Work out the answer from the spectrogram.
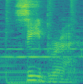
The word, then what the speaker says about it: zebra: Cebra se escribe igual en inglés y la pronunciación es zebra. Zebra. Tratando de hacer la pronunciación de la Z como un zumbido de una abeja, como se pronuncia la Z en inglés, puedes comenzar siendo un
